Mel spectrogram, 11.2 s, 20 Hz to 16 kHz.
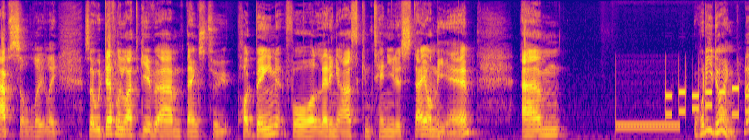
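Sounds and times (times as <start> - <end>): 
speech: 0.0 - 8.6, 10.4 - 11.2
steady flat telephone-line tone of an old dial-up modem: 9.2 - 11.2.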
